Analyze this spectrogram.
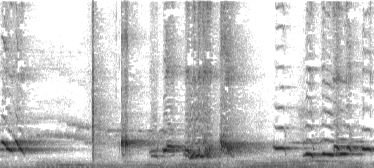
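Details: White-rumped shama singing to make other shamas reply: short slurred whistles and a harsher burst, over a steady low humming background.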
